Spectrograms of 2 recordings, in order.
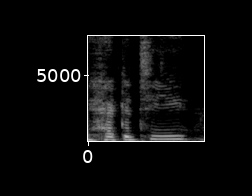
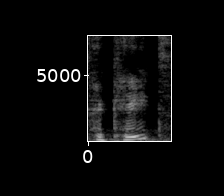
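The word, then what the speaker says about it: Hecate: one she does is instead of saying hecy she says heate which is like also very strange Corey I can kind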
